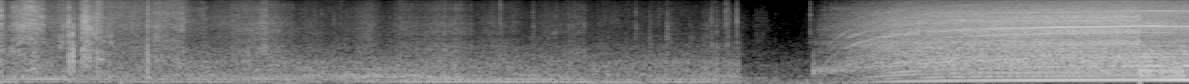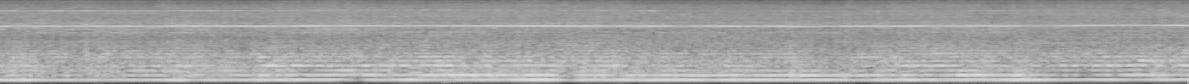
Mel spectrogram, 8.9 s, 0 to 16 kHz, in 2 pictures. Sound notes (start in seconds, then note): 2.9 sander buzzing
